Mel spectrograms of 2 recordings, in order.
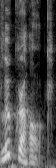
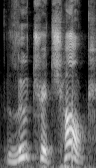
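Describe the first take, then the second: First: The name ends with a 'hulk' sound. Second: The name ends with a 'chalk' sound. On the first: The speaker calls it right. "I always thought it was Lucre Hulk" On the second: The speaker calls it wrong. "calls it Lutrichalk, which I don't think is actually correct"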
